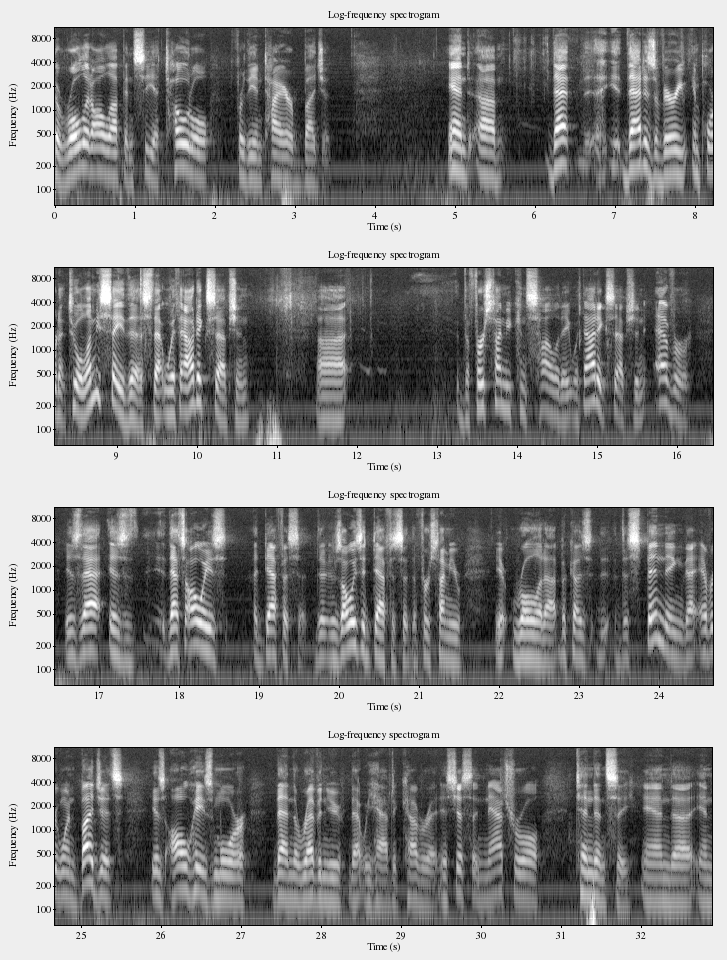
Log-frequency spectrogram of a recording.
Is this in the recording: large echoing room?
yes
